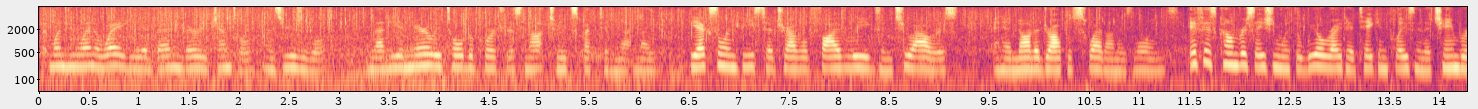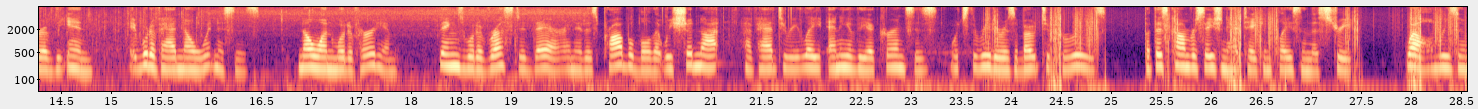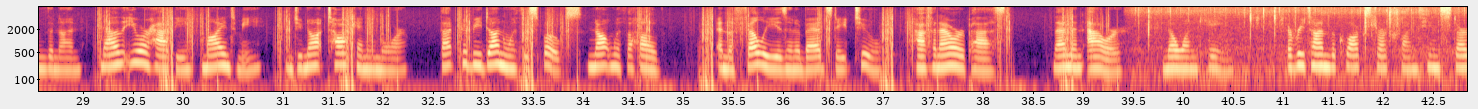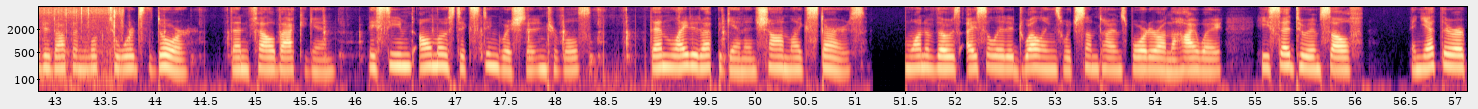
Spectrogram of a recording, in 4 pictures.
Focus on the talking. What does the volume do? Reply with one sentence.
The loudness of the talking stays about the same.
